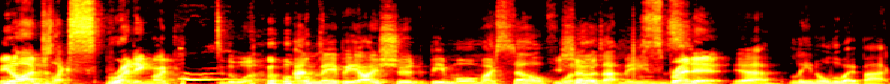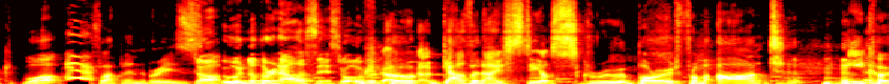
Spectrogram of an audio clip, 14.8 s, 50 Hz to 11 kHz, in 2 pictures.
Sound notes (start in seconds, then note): 1.4 cat meowing; 7.9 rooster clucking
